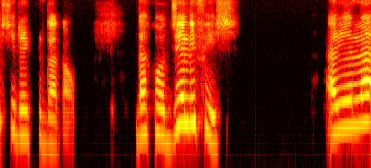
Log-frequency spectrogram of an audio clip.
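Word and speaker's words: Aurelia: দেখো জেলিফিশ, আরিয়েলা আরিতা, বা এটা অনেক সময় এই ইউ এর উচ্চারণ করে না, রিলা আরিতা বলা হয়, জেলিফিশ।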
